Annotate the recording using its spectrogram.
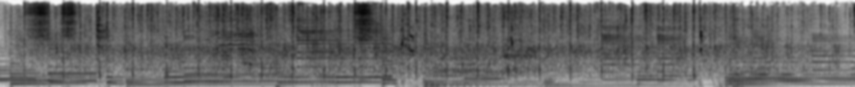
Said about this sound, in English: And each and every one of us would just give God a ridiculous hand clap of praise and tell him thank you.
